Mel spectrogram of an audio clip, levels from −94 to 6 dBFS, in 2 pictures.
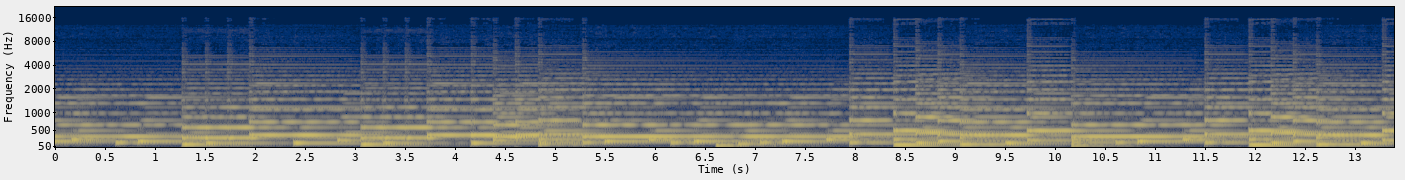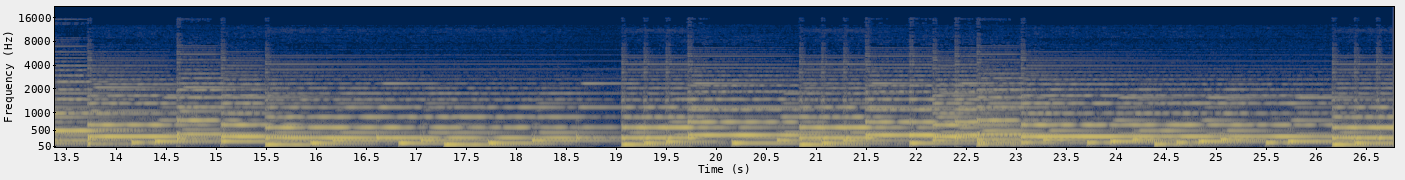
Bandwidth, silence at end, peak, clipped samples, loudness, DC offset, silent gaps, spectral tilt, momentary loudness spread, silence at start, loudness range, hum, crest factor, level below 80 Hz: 7.4 kHz; 0 s; -4 dBFS; under 0.1%; -19 LUFS; under 0.1%; none; -9.5 dB/octave; 4 LU; 0 s; 2 LU; none; 12 dB; -46 dBFS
